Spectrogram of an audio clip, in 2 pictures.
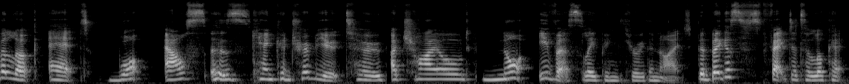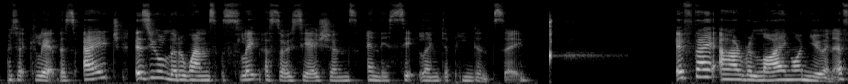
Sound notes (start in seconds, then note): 13.7 clicking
